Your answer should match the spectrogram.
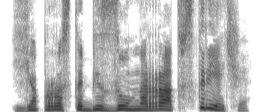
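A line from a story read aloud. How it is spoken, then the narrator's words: Roared. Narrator (Russian): прорычал Рошел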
